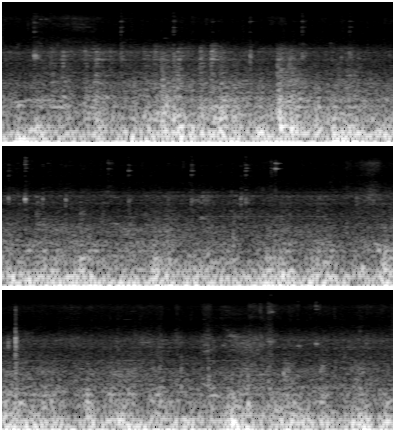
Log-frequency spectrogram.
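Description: Steady low rumble of a moving passenger train heard from inside the carriage, with faint scattered clicks and rattles.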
